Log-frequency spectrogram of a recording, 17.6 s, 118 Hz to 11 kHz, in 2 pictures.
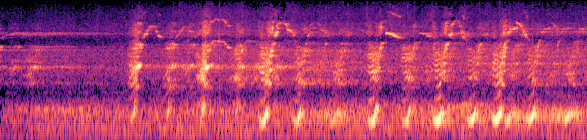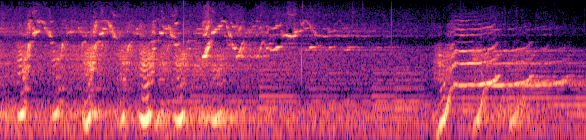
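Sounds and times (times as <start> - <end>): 
humpback whale song: 1.9 - 14.1, 15.3 - 17.5.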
